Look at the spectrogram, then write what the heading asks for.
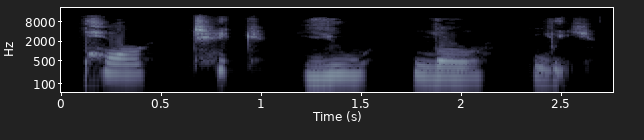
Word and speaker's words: particularly: Stress on the second syllable. Tick. The lar in the middle is reduced to ler.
